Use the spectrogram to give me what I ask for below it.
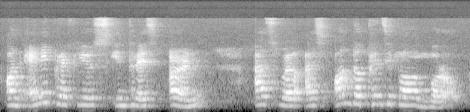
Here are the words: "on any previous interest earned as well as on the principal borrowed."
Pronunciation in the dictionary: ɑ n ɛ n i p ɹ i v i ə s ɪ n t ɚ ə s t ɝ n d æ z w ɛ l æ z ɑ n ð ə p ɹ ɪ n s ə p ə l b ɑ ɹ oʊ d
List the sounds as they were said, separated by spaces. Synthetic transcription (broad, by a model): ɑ n ɛ n i p ɹ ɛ f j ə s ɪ n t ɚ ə s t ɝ n æ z w ɛ l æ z ɑ n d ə p ɹ ɪ n s ə p ə l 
